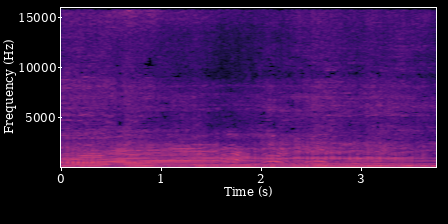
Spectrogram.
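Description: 50cc mini motocross bikes race on a Spyder Grand Prix track, a continuous high-pitched buzzing engine whine with revving pitch changes, loud and close, under talk.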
